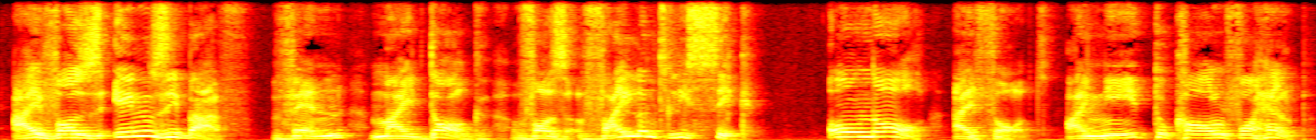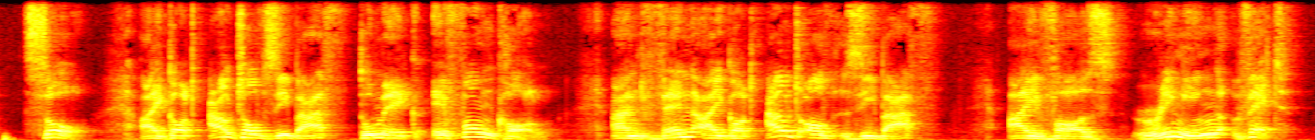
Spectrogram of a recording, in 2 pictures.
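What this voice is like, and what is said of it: Put-on accent. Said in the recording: “I have to put on an accent. ... So I had to put on an accent there, obviously, to make the joke work”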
